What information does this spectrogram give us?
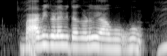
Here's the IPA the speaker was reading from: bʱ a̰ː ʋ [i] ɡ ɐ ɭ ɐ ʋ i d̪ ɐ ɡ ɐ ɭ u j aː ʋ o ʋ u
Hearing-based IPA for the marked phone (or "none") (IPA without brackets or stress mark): i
